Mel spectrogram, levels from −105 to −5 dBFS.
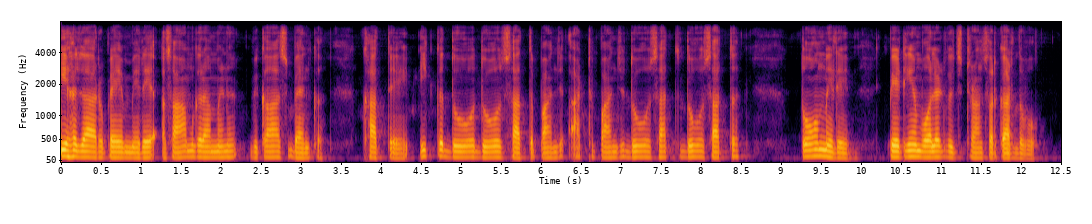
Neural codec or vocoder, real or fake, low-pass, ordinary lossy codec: codec, 16 kHz, 4.8 kbps, FACodec; fake; 7.2 kHz; none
